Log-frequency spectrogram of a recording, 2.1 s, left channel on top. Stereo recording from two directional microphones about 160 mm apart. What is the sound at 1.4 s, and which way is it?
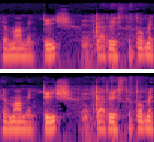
Speech, 10° right (ahead or behind).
